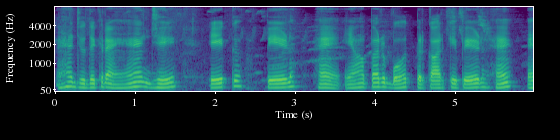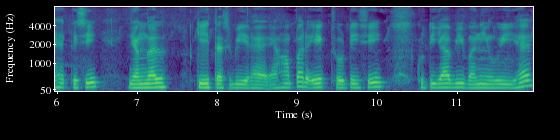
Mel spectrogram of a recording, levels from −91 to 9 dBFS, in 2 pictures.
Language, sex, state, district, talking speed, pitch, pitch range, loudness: Hindi, male, Bihar, Bhagalpur, 160 wpm, 140 Hz, 130-150 Hz, -18 LUFS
